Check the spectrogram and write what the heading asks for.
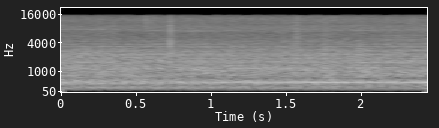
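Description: Ponsse forwarder's diesel engine running steadily: a low, even hum with a steady higher tone above it.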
